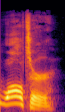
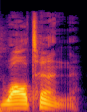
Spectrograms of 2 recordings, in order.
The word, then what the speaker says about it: Walton: gonna search for him it's not walter it's walton walton w-a-l-t-o-n goggins for all of you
